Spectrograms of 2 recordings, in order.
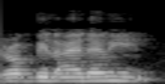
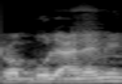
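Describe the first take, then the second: First: The first word ends with an i vowel. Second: The first word ends with an u vowel. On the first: "jadi Rabbil Alamin" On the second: "Rabbul Alamin jadi"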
